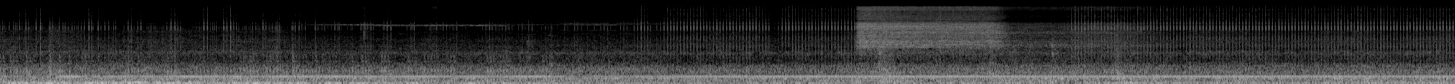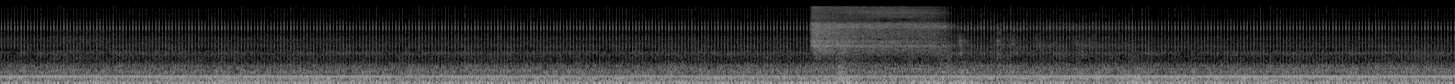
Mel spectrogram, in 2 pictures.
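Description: JR 115 series electric train running, heard inside the passenger car: a steady rumble of wheels on rail under a constant hum. Two short bursts of hiss come about 9 and 23 seconds in.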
